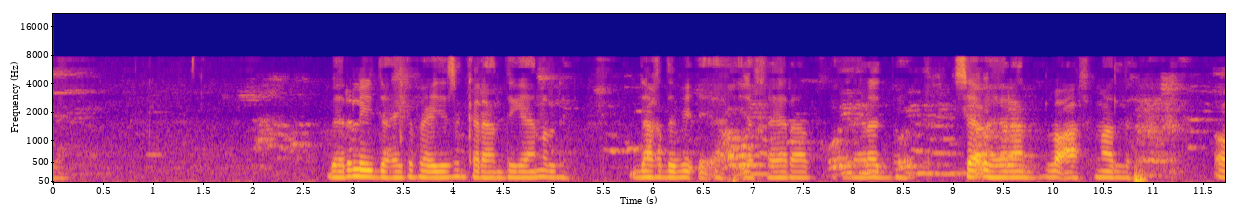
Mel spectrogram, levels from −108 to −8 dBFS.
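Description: Speech runs the whole clip with plainly audible coding damage: a rough, hissy halo around the voice, a smeared, underwater quality, and nothing above 7.7 kHz. The likely cause is Nellymoser compression, the old Flash microphone codec, at a rate that fits about 32 kbps. Unlike generic low-bitrate swirl, the hiss here is noise substituted into weak bands that received no bits, so it sits inside the voice rather than beside it.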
